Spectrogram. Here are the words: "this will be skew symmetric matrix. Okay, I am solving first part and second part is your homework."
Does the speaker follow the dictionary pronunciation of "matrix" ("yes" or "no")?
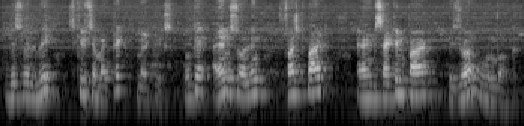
yes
